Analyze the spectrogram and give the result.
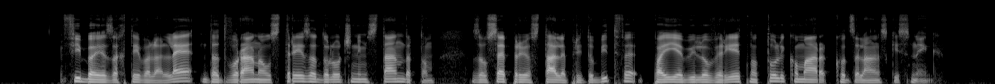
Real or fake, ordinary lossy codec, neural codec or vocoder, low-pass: real; none; none; 10.8 kHz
